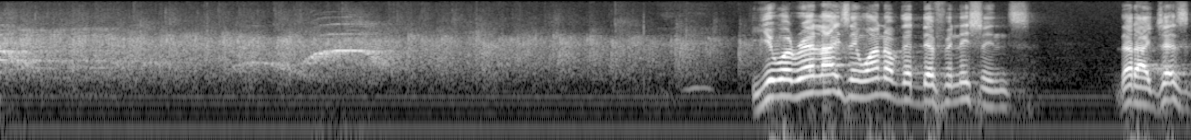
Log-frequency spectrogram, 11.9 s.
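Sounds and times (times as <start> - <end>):
crowd clapping: 0.0 - 7.6
speech: 7.6 - 10.4, 11.2 - 11.9.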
